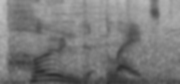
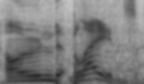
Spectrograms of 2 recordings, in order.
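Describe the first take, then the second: First: The first word begins with an audible H. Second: The first word begins with no H sound. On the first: "You wouldn't say honed blades" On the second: "you would drop the H. You would say owned blades"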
